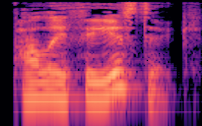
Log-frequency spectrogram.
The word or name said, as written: polytheistic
